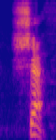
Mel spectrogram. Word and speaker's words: chef: Mission, chef, motion, special. Notice that even though this word is spelled using a letter C and an H, we still pronounce the SH sound.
